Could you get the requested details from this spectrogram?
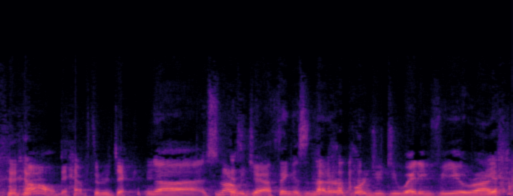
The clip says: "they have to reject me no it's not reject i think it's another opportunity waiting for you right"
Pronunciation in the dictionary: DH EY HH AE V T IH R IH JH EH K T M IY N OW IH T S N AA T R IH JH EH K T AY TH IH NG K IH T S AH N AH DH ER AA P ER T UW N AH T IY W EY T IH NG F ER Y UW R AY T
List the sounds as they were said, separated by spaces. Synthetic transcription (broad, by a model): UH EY HH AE F T IH R IH JH EH K T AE IH T S N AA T R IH JH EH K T AY TH IH NG K IH T S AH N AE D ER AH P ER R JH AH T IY W EY T IH NG F ER Y UW R AY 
